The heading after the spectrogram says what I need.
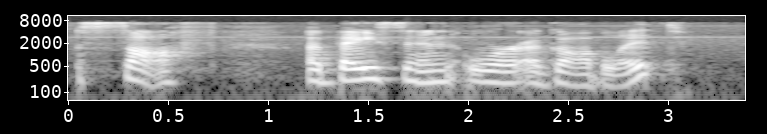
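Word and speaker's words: סַף: We see it's the Hebrew word kaf, or pronounced saf, a basin or a goblet.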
